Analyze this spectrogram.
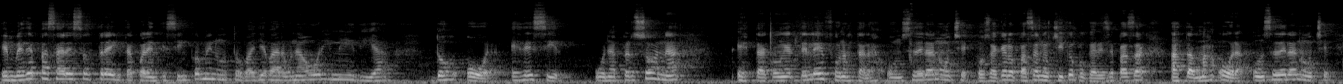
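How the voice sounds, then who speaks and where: A woman with a strongly gravelly, creaky voice explains her points patiently in a podcast discussion and puts pointed questions to the others. The room is echoey, with a faint hiss underneath. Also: medium pitch, fairly quick, darkish tone. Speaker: neurodiversity course facilitator.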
